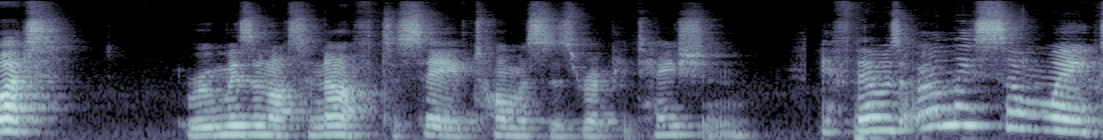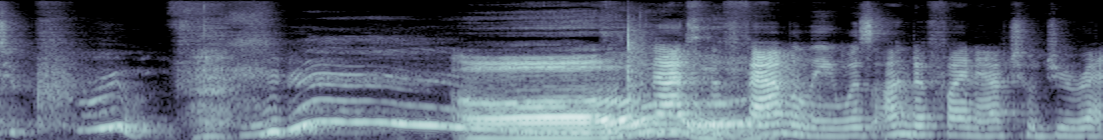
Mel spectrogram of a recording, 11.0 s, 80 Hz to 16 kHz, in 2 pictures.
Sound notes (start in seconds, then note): 7.8 gasps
